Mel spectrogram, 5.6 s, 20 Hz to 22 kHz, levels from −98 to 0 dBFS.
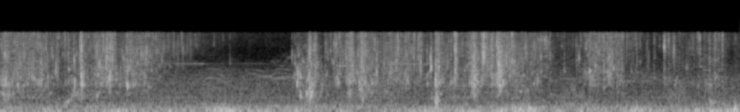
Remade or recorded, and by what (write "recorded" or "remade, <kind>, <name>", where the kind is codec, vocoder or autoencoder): recorded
